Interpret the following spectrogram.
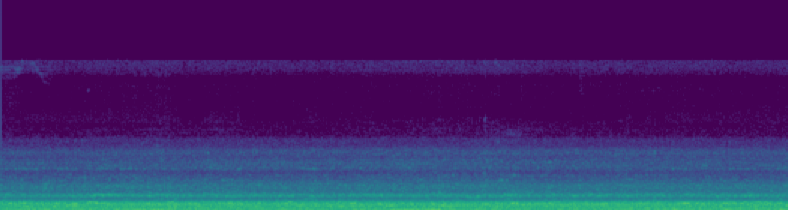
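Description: Komatsu hydraulic excavator's diesel engine running steadily with the boom working, heard from inside the operator's cab; its low rumble swells for a moment about five to six seconds in.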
